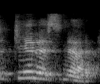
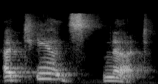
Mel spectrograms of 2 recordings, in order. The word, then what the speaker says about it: atensnut: Pronounced a tennis nut. Okay. But of course, Democrats pronounce it a tense nut.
